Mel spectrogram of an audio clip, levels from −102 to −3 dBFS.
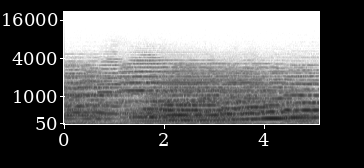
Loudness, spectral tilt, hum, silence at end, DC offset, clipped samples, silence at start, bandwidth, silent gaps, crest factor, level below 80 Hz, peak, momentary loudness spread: -24 LUFS; -10 dB/octave; none; 0 s; under 0.1%; under 0.1%; 0 s; 4.8 kHz; none; 12 dB; -40 dBFS; -10 dBFS; 8 LU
